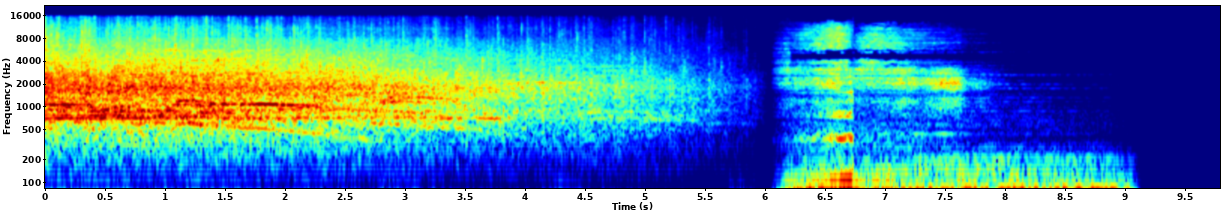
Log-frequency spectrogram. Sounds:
applause

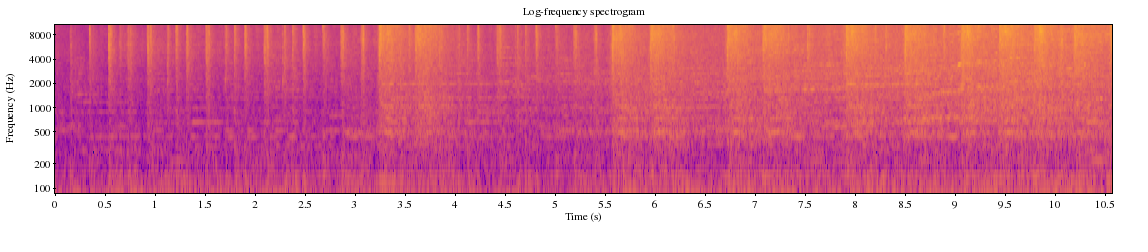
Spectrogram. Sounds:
music

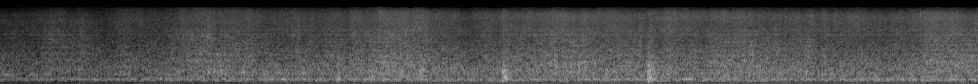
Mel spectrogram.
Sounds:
water vehicle
vehicle

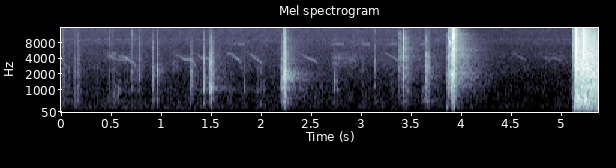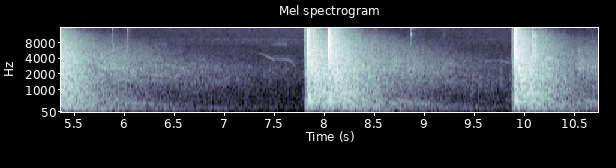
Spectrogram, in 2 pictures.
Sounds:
gunshot
machine gun shooting
machine gun

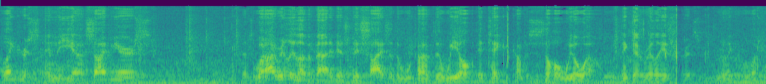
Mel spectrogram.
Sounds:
speech

